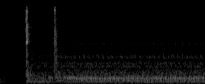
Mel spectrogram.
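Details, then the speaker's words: Nearly 50-year-old Harman Kardon CAD-4 cassette deck playing a tape recorded on it: button clicks, then a steady low whir under the hiss. Motor noise interferes with the playback output; it is absent from the recording itself and remains unresolved. "And you can probably hear the motor noise right there."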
